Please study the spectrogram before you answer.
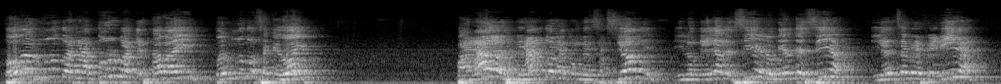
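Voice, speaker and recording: Impassioned high-voiced pastor in echoey hall. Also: male voice, a little fast, a bit bright, slight background noise. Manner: impassioned, keeps asking the congregation if they are listening. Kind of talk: sermon. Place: church hall. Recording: very echoey hall, mic far off.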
